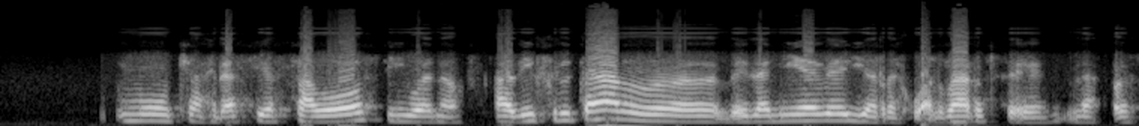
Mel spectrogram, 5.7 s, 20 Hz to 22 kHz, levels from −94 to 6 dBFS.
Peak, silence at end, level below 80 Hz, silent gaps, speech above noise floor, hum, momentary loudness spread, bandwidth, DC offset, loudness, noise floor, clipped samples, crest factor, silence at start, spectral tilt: -8 dBFS; 0.05 s; -60 dBFS; none; 54 dB; none; 10 LU; 12 kHz; under 0.1%; -19 LUFS; -73 dBFS; under 0.1%; 12 dB; 0.6 s; -4.5 dB/octave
